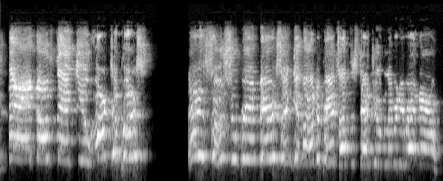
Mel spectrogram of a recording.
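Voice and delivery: put-on high, loud protest of an embarrassed boy; embarrassed yelling. A narrator's reading. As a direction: shout it up high, mortified.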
